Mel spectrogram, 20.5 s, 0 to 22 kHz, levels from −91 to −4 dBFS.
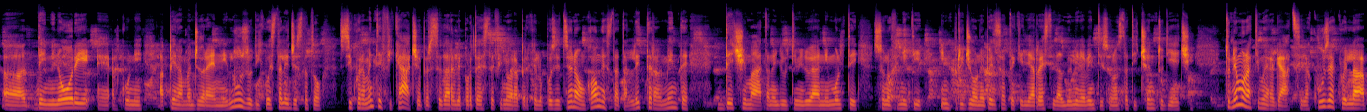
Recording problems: thin; very; fading below 800 Hz
voice in the background; noticeable; throughout; 10 dB below the speech

